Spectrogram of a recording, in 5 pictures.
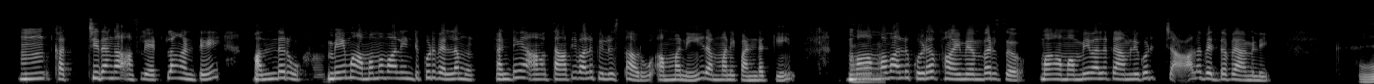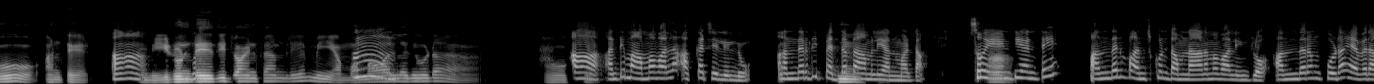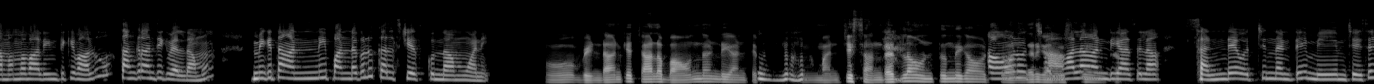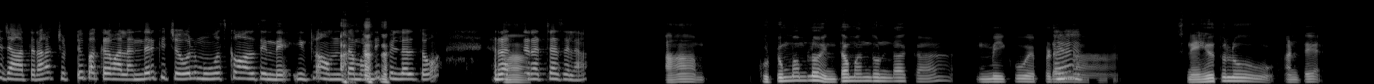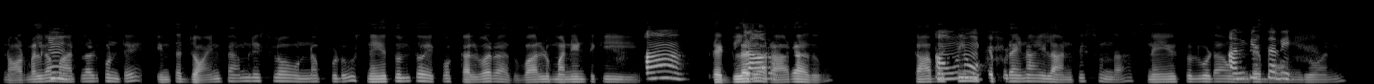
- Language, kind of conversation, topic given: Telugu, podcast, కుటుంబ బంధాలను బలపరచడానికి పాటించాల్సిన చిన్న అలవాట్లు ఏమిటి?
- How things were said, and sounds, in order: other background noise; in English: "ఫైవ్"; in English: "మమ్మీ"; in English: "ఫ్యామిలీ"; in English: "ఫ్యామిలీ"; in English: "జాయింట్ ఫ్యామిలీయే"; chuckle; in English: "ఫ్యామిలీ"; in English: "సో"; giggle; in English: "సండే"; laugh; in English: "నార్మల్‌గా"; in English: "జాయింట్ ఫ్యామిలీస్‌లో"; in English: "రెగ్యులర్‌గా"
